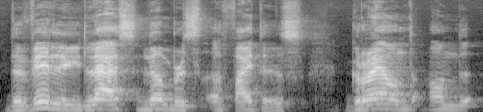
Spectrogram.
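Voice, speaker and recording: Give me a man putting on a bad French accent, slow and mock-serious. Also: mid-range voice, fairly even intonation, a bit bright, pitched below the performer's own voice, lightly acted. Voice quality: poor put-on French accent. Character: stiff, earnest European male leader, mock.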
